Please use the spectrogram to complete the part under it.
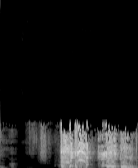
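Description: A person clears their throat and coughs mid-sermon. A few faint small sounds come first, then two loud, rasping bursts of throat clearing and coughing, with no speech.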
